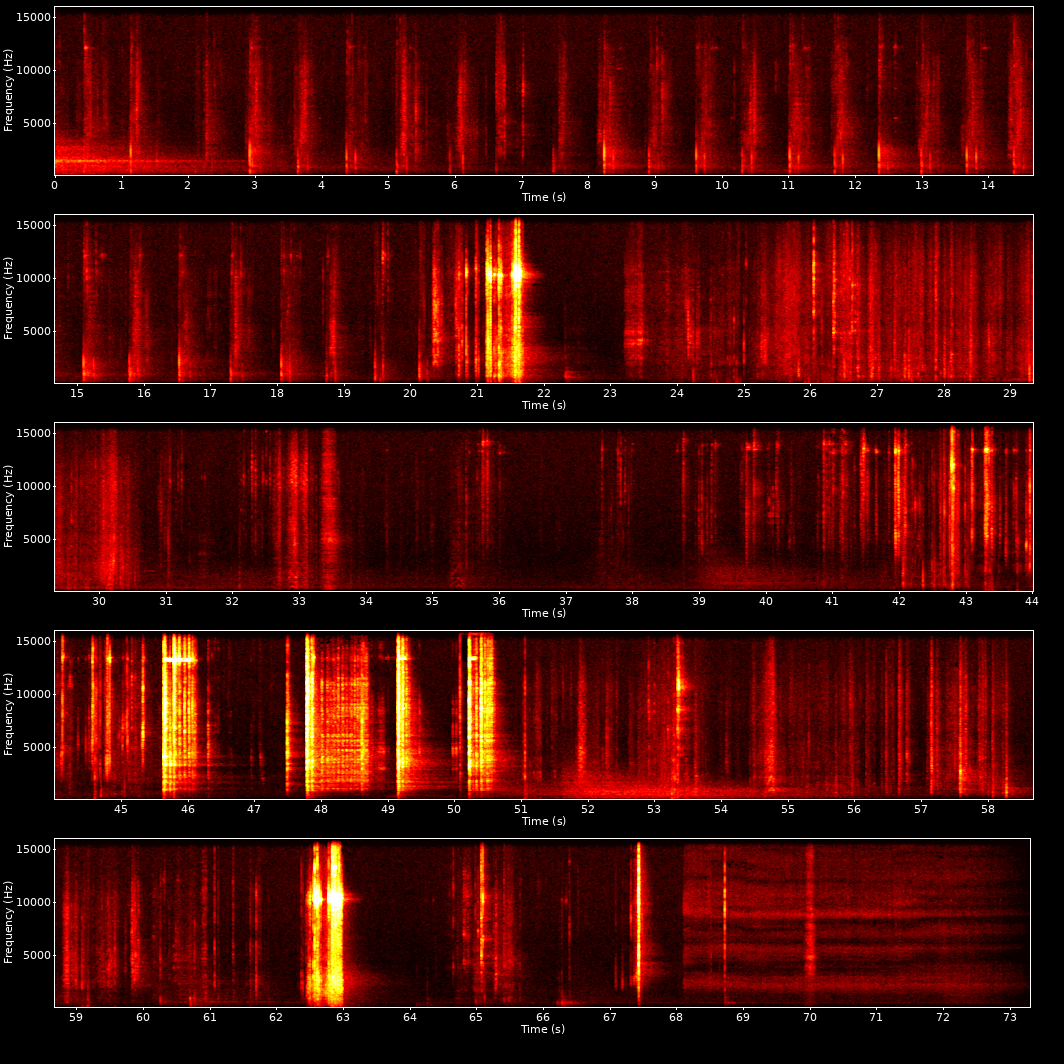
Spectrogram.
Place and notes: Domplatz, Salzburg, Österreich - empty dome
walk into the empty dome salzburg to ligth a candle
